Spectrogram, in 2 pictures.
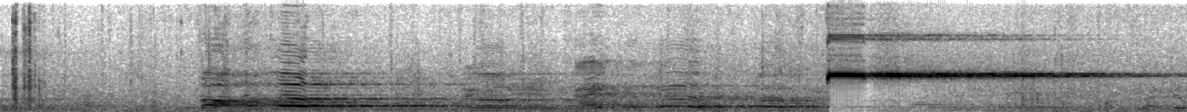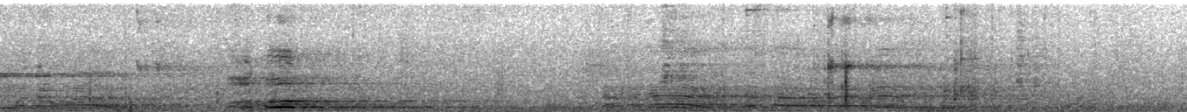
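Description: A man shouts loudly in an echoing hall.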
